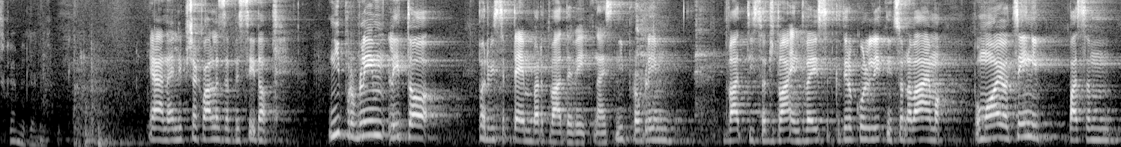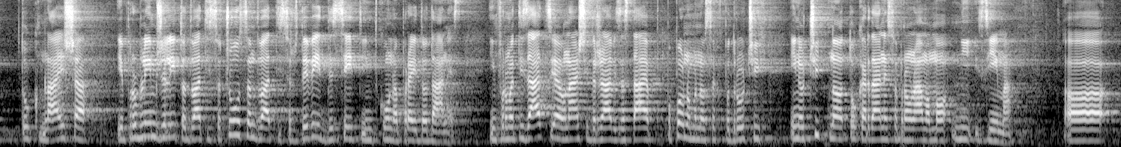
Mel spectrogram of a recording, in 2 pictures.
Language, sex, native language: Slovenian, female, Slovenian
